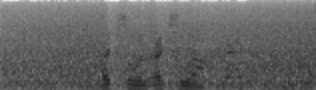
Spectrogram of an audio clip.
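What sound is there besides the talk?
water flowing while filtering with a Sawyer Squeeze filter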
